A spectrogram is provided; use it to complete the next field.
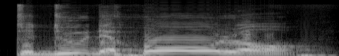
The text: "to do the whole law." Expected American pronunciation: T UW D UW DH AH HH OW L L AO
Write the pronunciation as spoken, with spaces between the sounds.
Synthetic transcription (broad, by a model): T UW D UW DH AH HH OW L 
